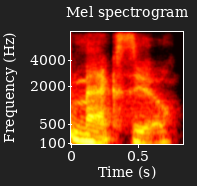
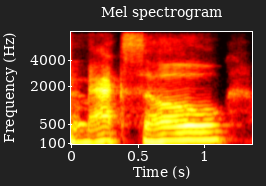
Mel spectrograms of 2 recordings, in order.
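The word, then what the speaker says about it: Maxsø: playoffs means Apple announcers study and learn how to pronounce both Navajo and maxu so that was a cool note uh we didn't hear any maxo or Navaros uh it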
